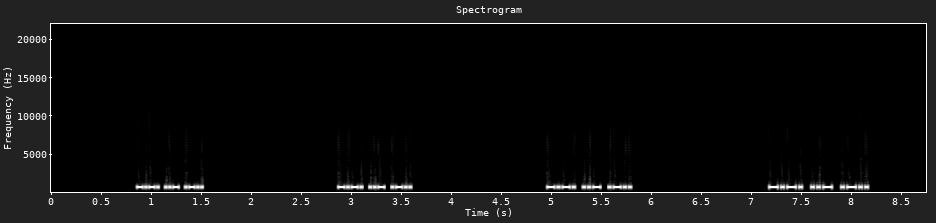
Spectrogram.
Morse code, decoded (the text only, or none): CUL CUL CUL CUL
